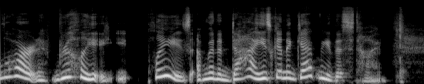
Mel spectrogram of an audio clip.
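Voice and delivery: play-acted hurt, high, broken-hearted, devastated tone. Retelling crying out to god against the wall, retelling a devastated plea. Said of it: "I was devastated. I was hurt".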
